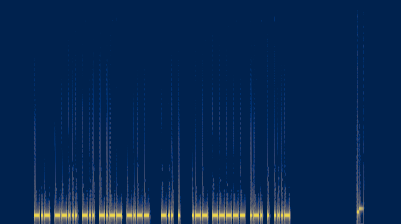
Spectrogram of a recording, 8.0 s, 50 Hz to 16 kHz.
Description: Morse code, heard as a keyed tone, about 34 wpm, 700 Hz. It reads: K7DYY DE W0REV
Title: USA Callsign DE Callsign - 5 Characters - 35wpm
